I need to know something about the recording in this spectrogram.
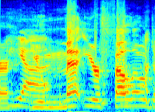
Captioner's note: laughing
